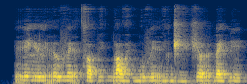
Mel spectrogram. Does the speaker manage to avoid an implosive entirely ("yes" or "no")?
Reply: no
